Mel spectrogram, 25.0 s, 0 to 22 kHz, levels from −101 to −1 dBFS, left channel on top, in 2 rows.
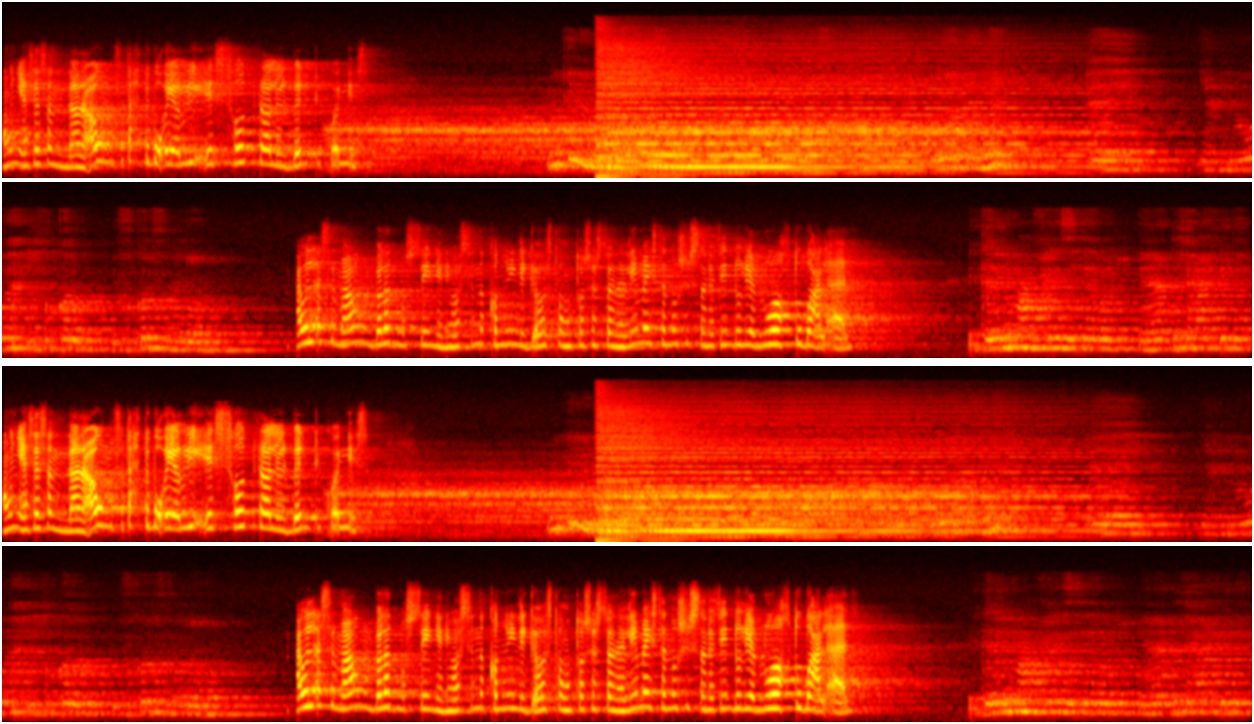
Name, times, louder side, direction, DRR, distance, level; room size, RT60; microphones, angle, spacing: voice 1, 0.0-3.6 15.4-21.0, right 5 dB, 35° right, 12 dB, 0.7 m, -29 dB
sound 1, 3.2-9.6, left 1 dB, 15° left, 5.4 m, -43 dB
voice 2, 5.4-10.1 10.8-11.4 11.9-14.6 22.2-25.0, left 1 dB, 90° left, -3 dB, 4.0 m, -42 dB
sound 2, 5.9-11.3, equal, 5° right, 1.8 m, -35 dB
26.0 x 25.0 x 8.3 m, 2.5 s
head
